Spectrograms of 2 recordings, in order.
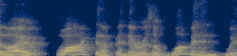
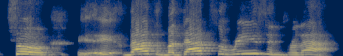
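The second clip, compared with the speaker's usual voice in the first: high, loud, tickled voice; amused outburst; 8 semitones higher, 5 dB louder than usual. Real, not acted. Trying to talk with that face, laughing. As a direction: talk on while cracking up.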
